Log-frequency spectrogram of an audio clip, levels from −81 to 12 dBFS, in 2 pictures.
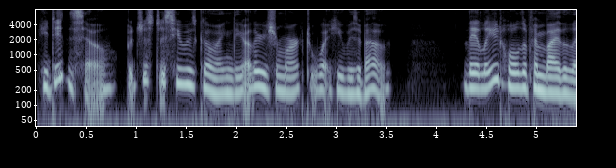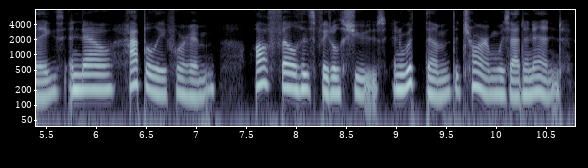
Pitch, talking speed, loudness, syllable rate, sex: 200 Hz, 235 wpm, -18 LUFS, 5.3 syllables/s, female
